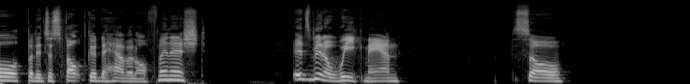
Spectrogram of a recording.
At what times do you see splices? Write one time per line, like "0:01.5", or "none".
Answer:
0:02.7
